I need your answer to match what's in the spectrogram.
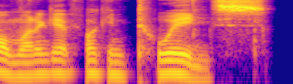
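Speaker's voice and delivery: usual speaking voice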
